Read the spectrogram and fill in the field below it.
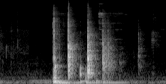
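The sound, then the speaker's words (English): A twelve-sided die (d12) is rolled and clatters across a hard surface in a quick burst of four or five sharp, bright knocks, then one last faint tick as it settles. No one speaks. “Roll the d12.”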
